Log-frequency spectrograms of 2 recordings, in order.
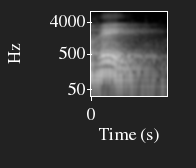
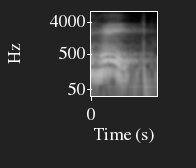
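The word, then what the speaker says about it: ר: Algumas pessoas pronunciam re, outras pessoas pronunciam rei. Como a gente vai seguir o que está naquele livro que eu apresentei na primeira aula, a pronúncia para nós vai ser rei.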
